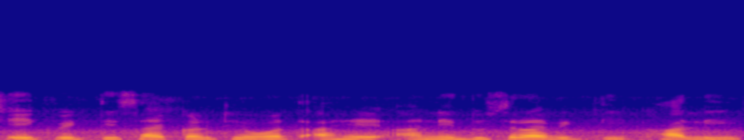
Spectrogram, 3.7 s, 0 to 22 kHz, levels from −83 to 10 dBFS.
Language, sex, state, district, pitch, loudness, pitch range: Marathi, female, Maharashtra, Gondia, 210 Hz, -17 LUFS, 200-215 Hz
